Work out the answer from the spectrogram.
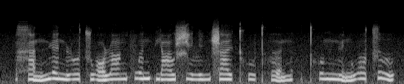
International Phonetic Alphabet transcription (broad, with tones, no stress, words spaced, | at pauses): xa̰˨˩nn̪ɥɛ˥˩n ɻɤ˧˥t͡swɔ̰˨˩ɻɑ˥ŋ fwə˥npjɑ˧˥ʊ̯ ɕi˥˩li˧˥ŋ ʂa˥ɪ̯kʰu˧˥t̪ʰə̰˨˩˦n | t̪ʰʊ˥ŋn̪y̰˨˩n wɔ˥˧t͡sɹ̩˥˩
